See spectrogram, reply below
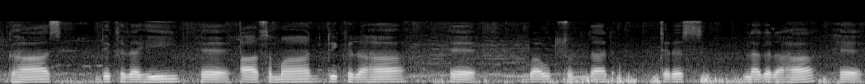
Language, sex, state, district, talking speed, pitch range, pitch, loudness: Hindi, male, Uttar Pradesh, Jalaun, 90 wpm, 115-125 Hz, 120 Hz, -14 LUFS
